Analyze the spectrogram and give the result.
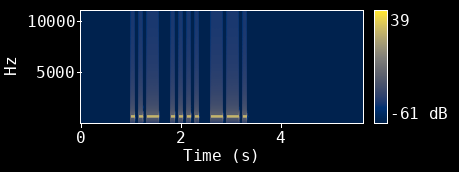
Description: Morse code, heard as a keyed tone, about 15 wpm, 700 Hz. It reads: UHG
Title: USA Call Sign Postfixes - 3 Letters 15wpm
